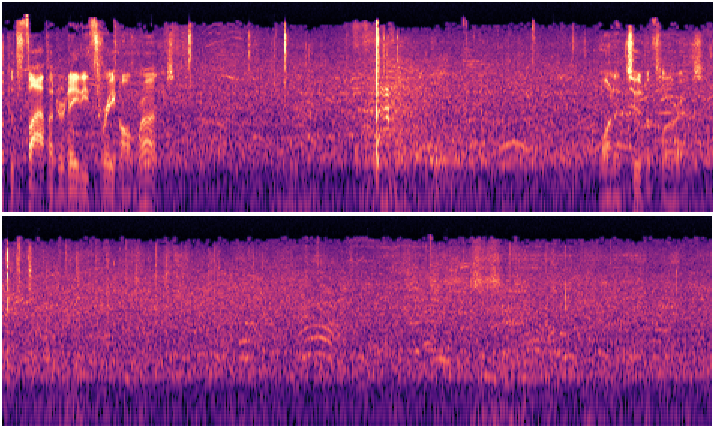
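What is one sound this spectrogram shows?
A crowd murmurs steadily in an open ballpark.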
